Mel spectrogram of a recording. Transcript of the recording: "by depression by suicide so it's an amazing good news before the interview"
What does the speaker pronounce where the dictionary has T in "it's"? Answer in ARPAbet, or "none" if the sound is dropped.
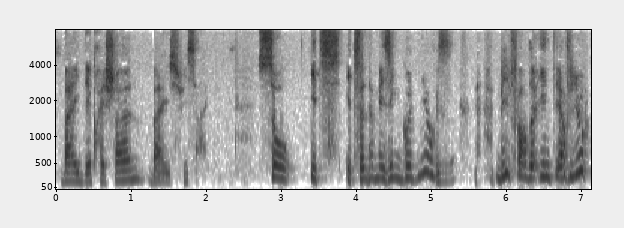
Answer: T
